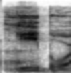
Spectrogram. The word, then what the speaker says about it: Ybor: said that was tampa ebor i think it's because it's the way it's spelt it's spelled ybor okay ibor city uh and then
